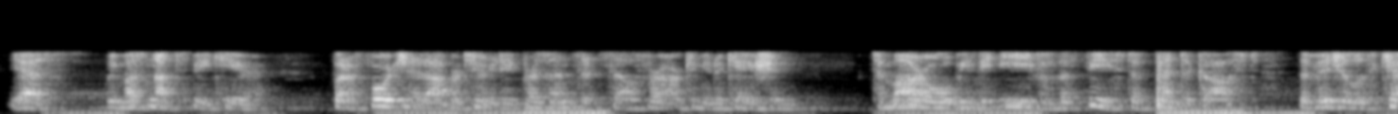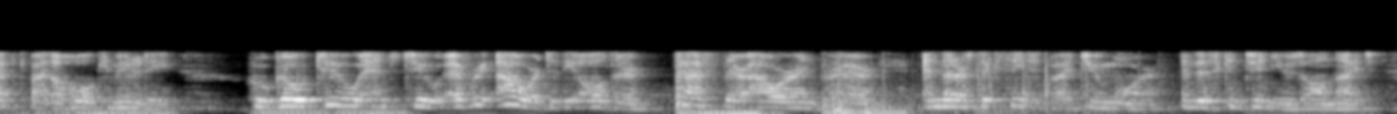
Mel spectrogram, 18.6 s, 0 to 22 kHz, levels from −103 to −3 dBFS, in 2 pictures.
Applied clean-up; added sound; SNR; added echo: none; Door; 13 dB; reverberation time 0.3 s.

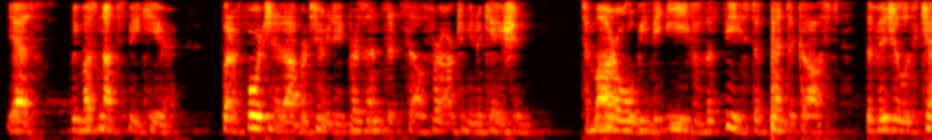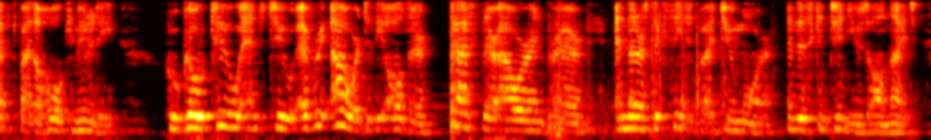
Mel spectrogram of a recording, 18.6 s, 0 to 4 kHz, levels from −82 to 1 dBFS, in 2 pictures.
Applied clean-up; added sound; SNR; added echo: neural separator model SepFormer DNS4.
